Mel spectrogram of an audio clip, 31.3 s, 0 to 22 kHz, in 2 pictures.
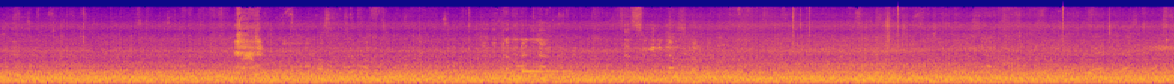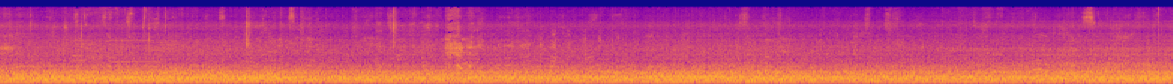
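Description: Steady, loud cabin noise of an Airbus A319 in the climb: a deep, even rumble of the jet engines and airflow, heard from a window seat.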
